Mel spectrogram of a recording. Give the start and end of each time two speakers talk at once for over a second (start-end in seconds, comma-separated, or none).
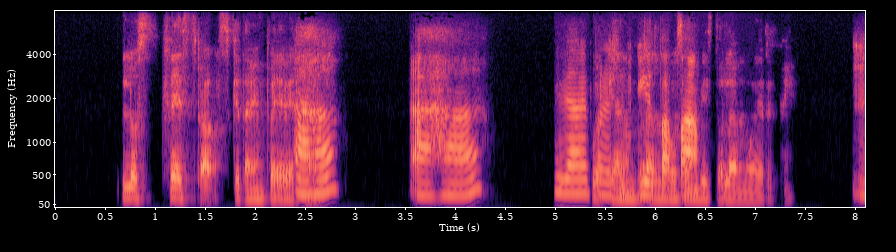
5.3-6.5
